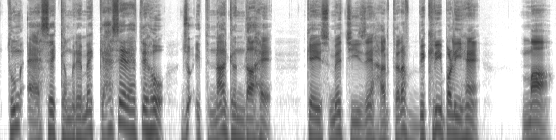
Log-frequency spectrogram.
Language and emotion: Urdu, disgusted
